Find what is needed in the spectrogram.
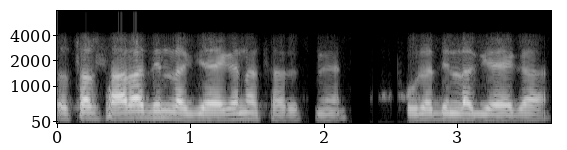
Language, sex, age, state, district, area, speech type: Hindi, male, 45-60, Uttar Pradesh, Pratapgarh, rural, conversation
